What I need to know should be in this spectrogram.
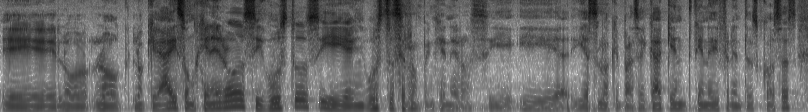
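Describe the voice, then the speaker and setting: A fairly low-pitched man at a moderate pace, with ordinary pitch variation and hardly any pauses. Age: 30s. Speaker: musician and audio engineer. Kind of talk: interview. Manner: halting, many repeated words.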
